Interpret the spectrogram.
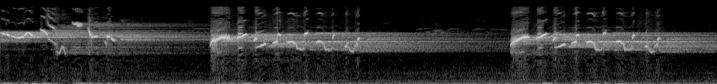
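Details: White-rumped shama song used as a lure to excite other shamas: loud whistled phrases with quick rising and falling notes around a steady high tone, in three bursts separated by short pauses.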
